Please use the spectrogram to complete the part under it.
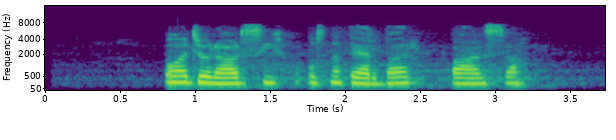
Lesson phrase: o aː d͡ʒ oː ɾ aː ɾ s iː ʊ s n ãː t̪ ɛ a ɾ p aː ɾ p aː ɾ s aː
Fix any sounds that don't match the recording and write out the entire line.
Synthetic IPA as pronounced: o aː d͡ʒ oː ɾ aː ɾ s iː ʊ s n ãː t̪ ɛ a ɾ b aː ɾ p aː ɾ s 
